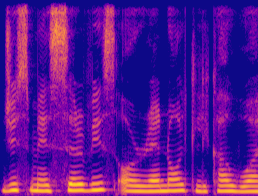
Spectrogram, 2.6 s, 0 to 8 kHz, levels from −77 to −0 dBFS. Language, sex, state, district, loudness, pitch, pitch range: Hindi, female, Arunachal Pradesh, Papum Pare, -15 LUFS, 225 Hz, 215-245 Hz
